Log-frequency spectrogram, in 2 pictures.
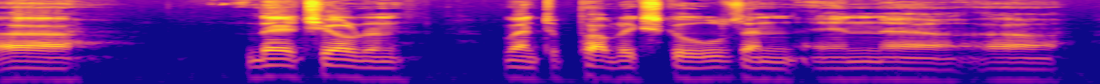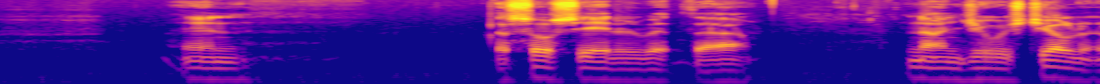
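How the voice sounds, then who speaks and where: Slowish and very deep, a man's voice comes through in a Hungarian accent. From Hungary, Tokaj area. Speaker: Holocaust survivor. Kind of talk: oral history interview. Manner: halting, many fillers.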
